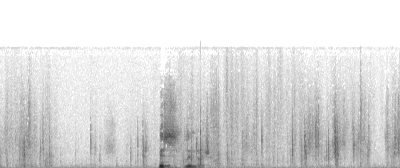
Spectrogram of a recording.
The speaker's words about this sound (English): She offers him a folded sheet of paper. Considering her, he steps forward. Unfolding the paper, he reads.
